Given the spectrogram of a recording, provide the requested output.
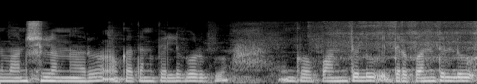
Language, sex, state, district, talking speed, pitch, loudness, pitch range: Telugu, female, Andhra Pradesh, Manyam, 90 wpm, 155 Hz, -17 LUFS, 155-165 Hz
